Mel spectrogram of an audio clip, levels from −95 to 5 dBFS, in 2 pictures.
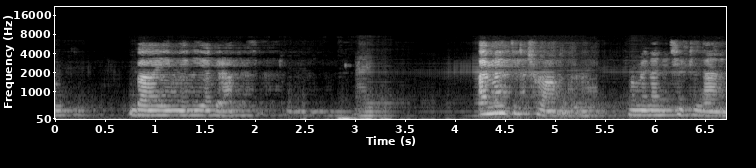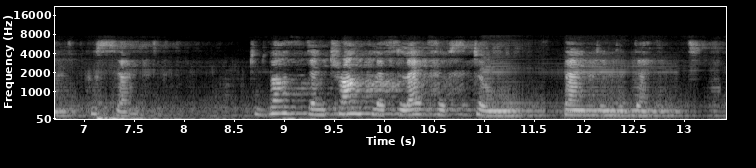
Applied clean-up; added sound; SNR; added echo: neural separator model SepFormer DNS4.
